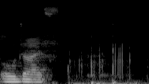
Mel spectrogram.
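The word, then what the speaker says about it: ogive: okay now o drive this is pronounced o drive okay and o drive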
